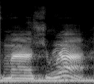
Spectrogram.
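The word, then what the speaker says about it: מעשר: means tiffany hebrew and it's pronounced my shirai ten percent of every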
